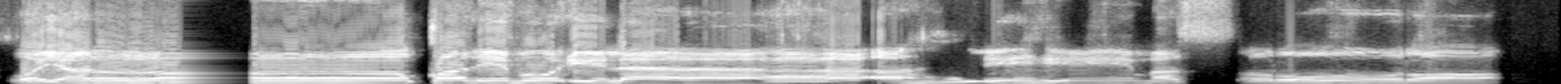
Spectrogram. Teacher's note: آگے مسرورہ میں دونوں را جو ہیں وہ پر ہیں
